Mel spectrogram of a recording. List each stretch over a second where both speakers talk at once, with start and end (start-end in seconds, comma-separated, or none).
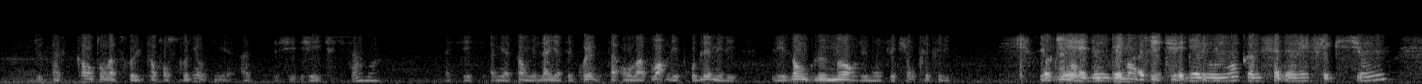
10.4-12.4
